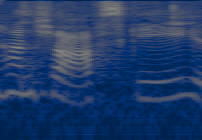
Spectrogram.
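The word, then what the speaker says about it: Hunschofsky: you got to educate us all on the pronunciation of the last name. Hi, everybody. I'm so grateful to be here. I'm Christine Hunchofsky.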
